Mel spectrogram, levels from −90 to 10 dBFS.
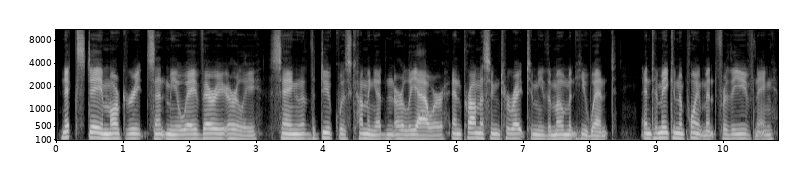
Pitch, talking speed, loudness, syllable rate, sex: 130 Hz, 200 wpm, -17 LUFS, 5.1 syllables/s, male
